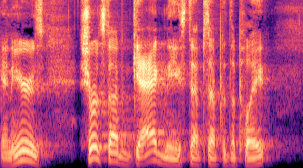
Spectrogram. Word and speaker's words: Gagne: Whatever his last name was, Gagne, G-A-G-N-E, but nope, his name was Gagne. That's how he pronounced it.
